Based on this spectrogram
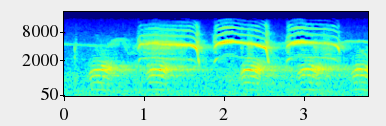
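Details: A migrating flock of brown-eared bulbuls, said to arrive from Siberia each January to strip a garden holly of its berries, gives loud, shrill, harsh screeches that drop at the end, about one per second, with softer lower notes from other flock members.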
